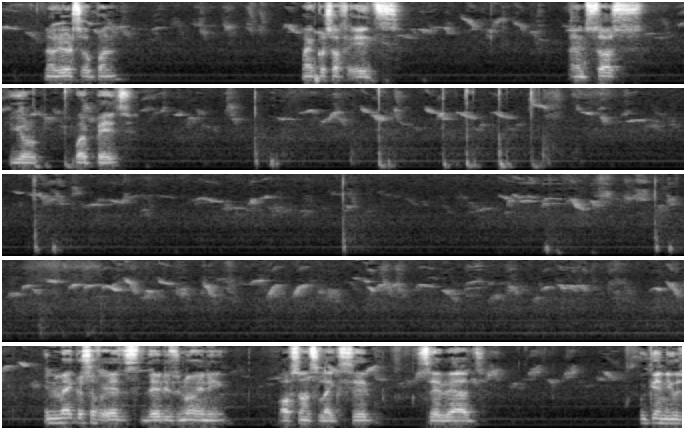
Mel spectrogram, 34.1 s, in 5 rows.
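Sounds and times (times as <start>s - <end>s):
low steady hum: 0.0s - 34.0s
small birds chirping: 0.0s - 34.0s
keyboard and mouse clicks: 9.3s - 9.6s, 10.6s - 12.3s, 14.0s - 14.3s, 20.2s - 20.4s.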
